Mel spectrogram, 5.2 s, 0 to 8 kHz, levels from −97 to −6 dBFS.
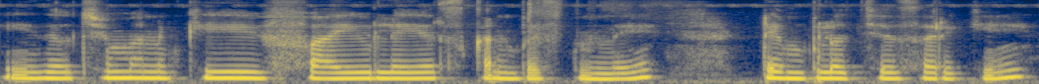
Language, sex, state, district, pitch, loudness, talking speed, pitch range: Telugu, female, Andhra Pradesh, Chittoor, 215 Hz, -16 LUFS, 105 wpm, 210-225 Hz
